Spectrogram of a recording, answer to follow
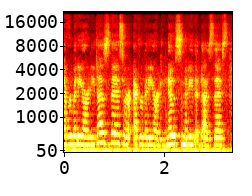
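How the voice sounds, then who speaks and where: A woman is speaking. Room echo is audible, and there is noticeable background noise. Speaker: business coach. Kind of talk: live stream talk. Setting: Facebook live video. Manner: animated.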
